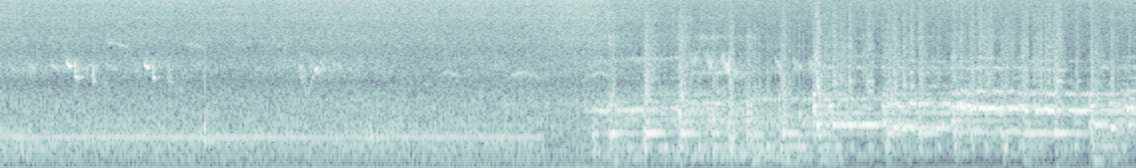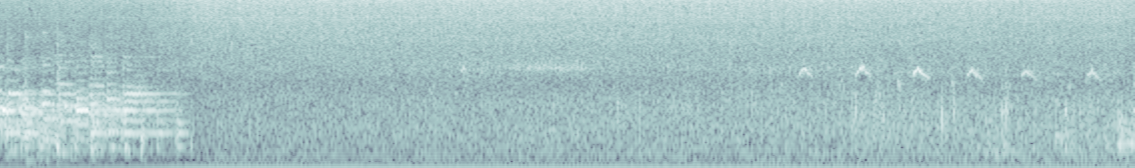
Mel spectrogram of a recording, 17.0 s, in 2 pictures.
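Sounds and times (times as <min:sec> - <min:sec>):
bird chirping: 0:00.0 - 0:06.5, 0:11.9 - 0:13.0, 0:14.3 - 0:17.0
steady hiss: 0:01.4 - 0:17.0
folk music with tabla: 0:04.4 - 0:10.0.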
